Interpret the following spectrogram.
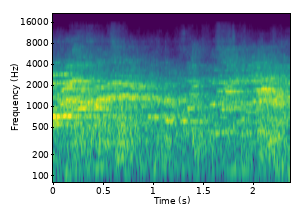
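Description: A group of children talking and calling out over one another, several young voices at once.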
